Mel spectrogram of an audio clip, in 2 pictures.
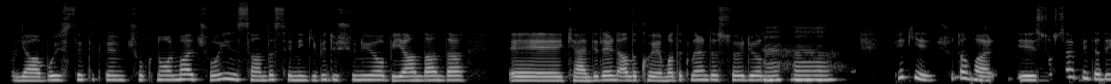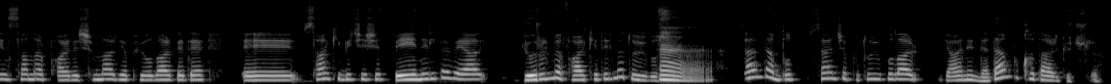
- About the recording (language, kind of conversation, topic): Turkish, podcast, Sosyal medyanın hayatın üzerindeki etkilerini nasıl değerlendiriyorsun?
- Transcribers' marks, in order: other background noise; static; unintelligible speech; distorted speech; tapping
